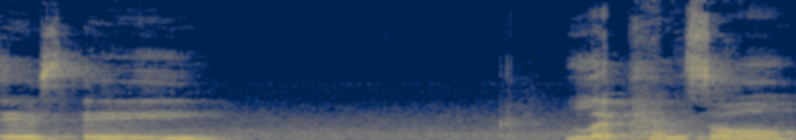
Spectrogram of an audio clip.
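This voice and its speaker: A woman with a fairly high pitch and ordinary pitch variation speaks amid noticeable background noise and audible room echo. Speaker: beauty vlogger. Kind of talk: tutorial. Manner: soft-spoken; casual.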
